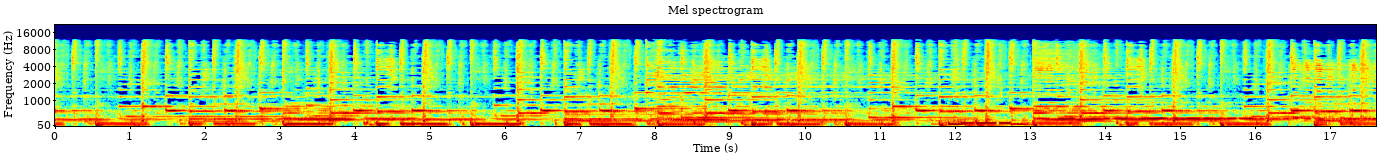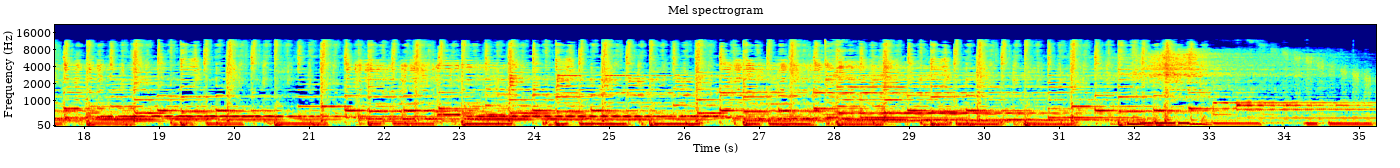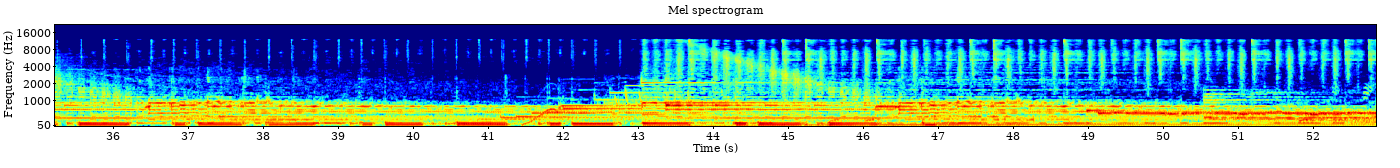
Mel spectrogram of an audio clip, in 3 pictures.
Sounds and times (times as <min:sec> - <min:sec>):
Music: 0:00.0 - 0:52.8.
